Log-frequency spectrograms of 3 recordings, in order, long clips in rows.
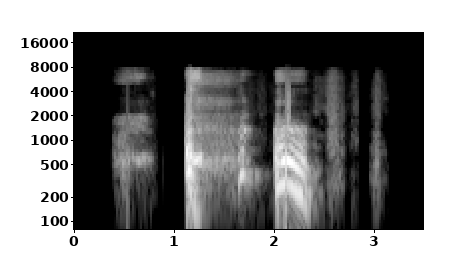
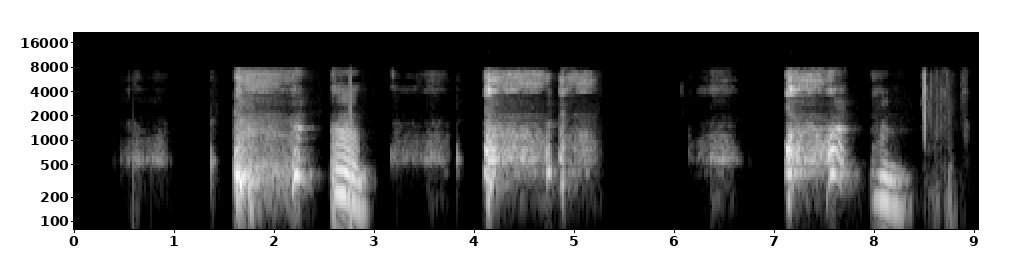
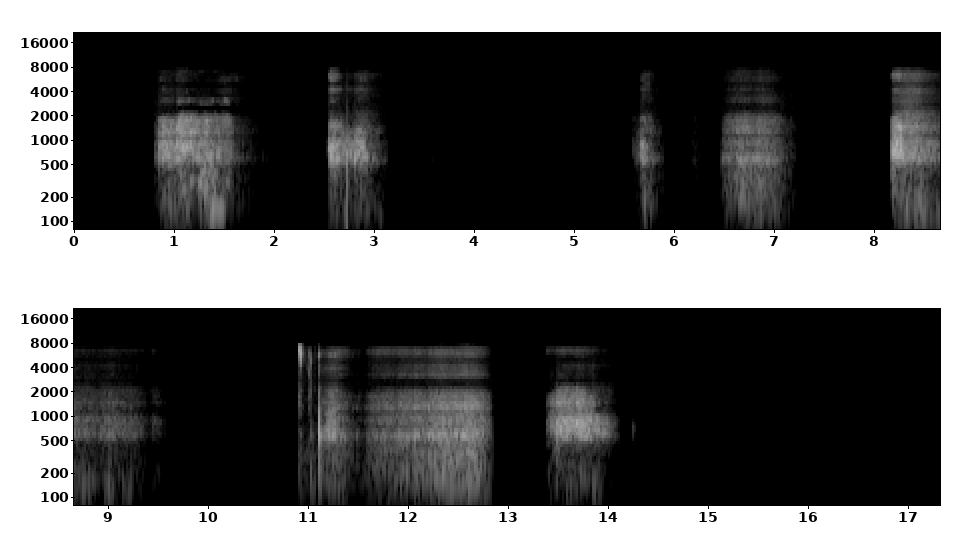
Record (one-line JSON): {"cough_length": "3.5 s", "cough_amplitude": 28267, "cough_signal_mean_std_ratio": 0.33, "three_cough_length": "9.0 s", "three_cough_amplitude": 25982, "three_cough_signal_mean_std_ratio": 0.32, "exhalation_length": "17.3 s", "exhalation_amplitude": 3670, "exhalation_signal_mean_std_ratio": 0.31, "survey_phase": "beta (2021-08-13 to 2022-03-07)", "age": "18-44", "gender": "Female", "wearing_mask": "No", "symptom_shortness_of_breath": true, "symptom_change_to_sense_of_smell_or_taste": true, "symptom_loss_of_taste": true, "symptom_other": true, "symptom_onset": "3 days", "smoker_status": "Ex-smoker", "respiratory_condition_asthma": false, "respiratory_condition_other": false, "recruitment_source": "Test and Trace", "submission_delay": "2 days", "covid_test_result": "Positive", "covid_test_method": "RT-qPCR", "covid_ct_value": 15.6, "covid_ct_gene": "ORF1ab gene", "covid_ct_mean": 16.1, "covid_viral_load": "5300000 copies/ml", "covid_viral_load_category": "High viral load (>1M copies/ml)"}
